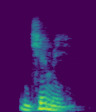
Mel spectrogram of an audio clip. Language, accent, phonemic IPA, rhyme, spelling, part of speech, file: English, Southern England, /ˈd͡ʒɪmi/, -ɪmi, Jimmy, proper noun / noun, LL-Q1860 (eng)-Jimmy.wav
- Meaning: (proper noun) A diminutive of the male given names James and Jim, also used as a formal given name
